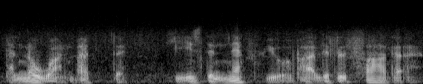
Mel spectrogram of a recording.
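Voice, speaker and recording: An actor playing a sly prison commandant of Tsarist Russia in 1940s radio drama, gravelly and unctuous, speaking with deliberate insinuation. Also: male voice, extremely low pitch, animated, full character voice. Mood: sly, conspiratorial. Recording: noisy old 1940s radio recording.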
